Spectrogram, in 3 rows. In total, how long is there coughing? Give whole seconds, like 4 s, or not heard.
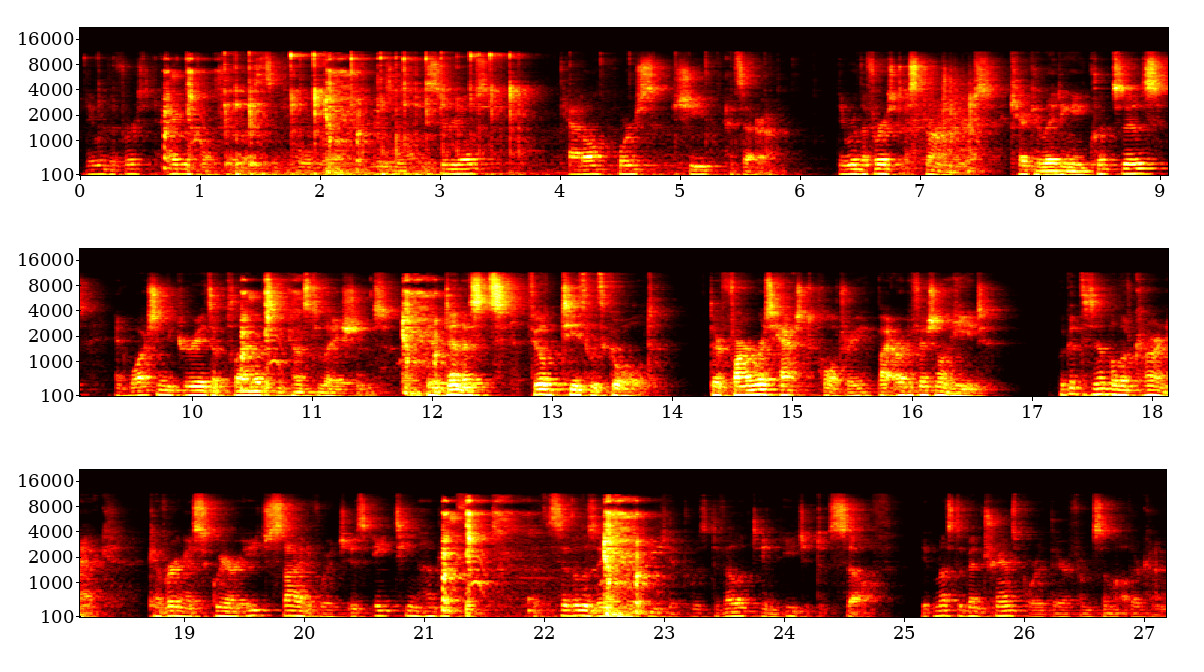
6 s.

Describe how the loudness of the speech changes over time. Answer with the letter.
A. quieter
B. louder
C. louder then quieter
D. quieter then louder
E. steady
C.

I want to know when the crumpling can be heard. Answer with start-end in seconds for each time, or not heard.
6.8-7.5.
